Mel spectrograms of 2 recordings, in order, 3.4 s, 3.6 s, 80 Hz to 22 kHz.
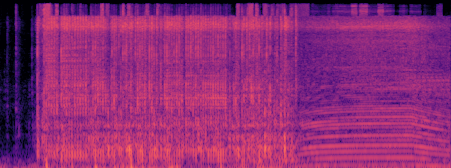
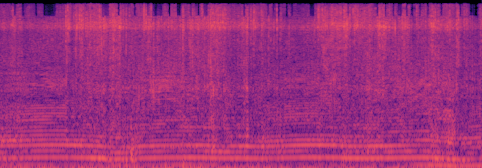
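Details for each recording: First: Ryobi P2006A 18V One+ brushed grass trimmer with cutting string left too long: loud harsh buzzing whir with slapping at full speed, then falling whine coasting down. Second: Ryobi P2006A 18V One+ brushed trimmer after string trimmed to proper length: steady high electric whir with line hum, dipping briefly under cutting load, normal running.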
